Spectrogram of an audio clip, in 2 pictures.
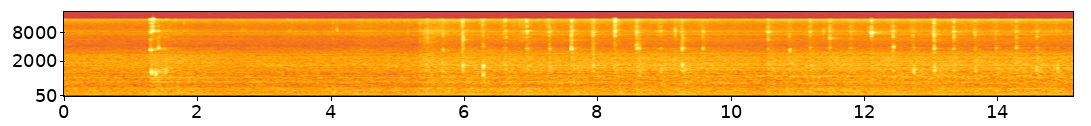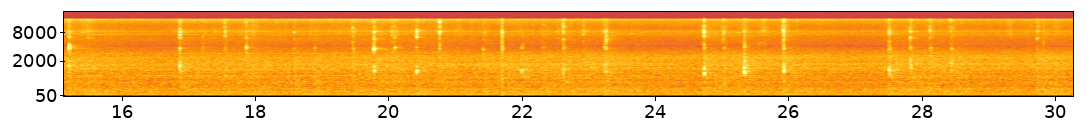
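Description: Quiet steady low room hum with faint, irregular small clicks as a glass test tube of succinic acid and water is shaken by hand to dissolve the solid. A few clicks near the end are a little sharper.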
